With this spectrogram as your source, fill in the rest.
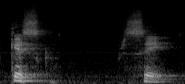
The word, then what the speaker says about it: Qu'est-ce que c'est: Kesk, itne ka pronunciation hua. Kesk, se.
